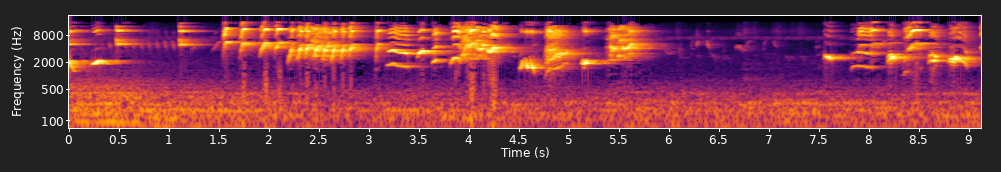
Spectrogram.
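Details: White-rumped shama delivering dense, high, rapid song: chattering trills and whistled slurs packed tightly for several seconds, a quiet pause, then another burst of sharp high notes.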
